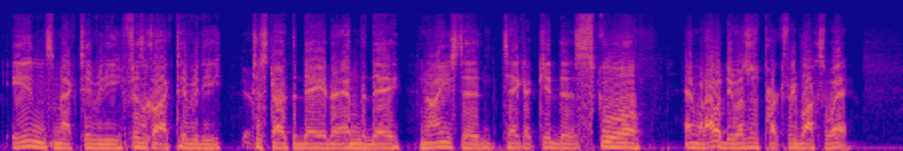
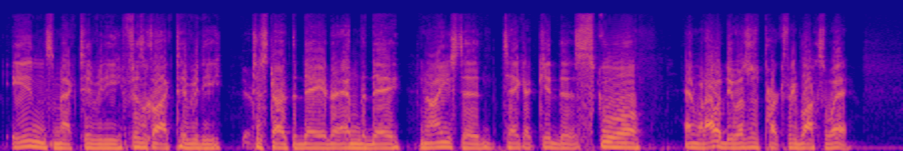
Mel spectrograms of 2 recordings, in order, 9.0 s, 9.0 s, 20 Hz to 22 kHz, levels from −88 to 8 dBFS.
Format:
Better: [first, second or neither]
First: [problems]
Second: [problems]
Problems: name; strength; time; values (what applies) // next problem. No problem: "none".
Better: neither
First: distortion; heavy; 7 dB below the speech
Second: distortion; heavy; 7 dB below the speech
